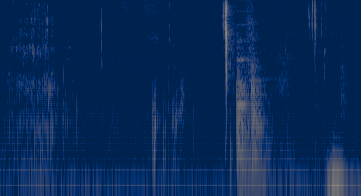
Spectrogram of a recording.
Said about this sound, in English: I apologize. I got to take a sip of the coffee.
